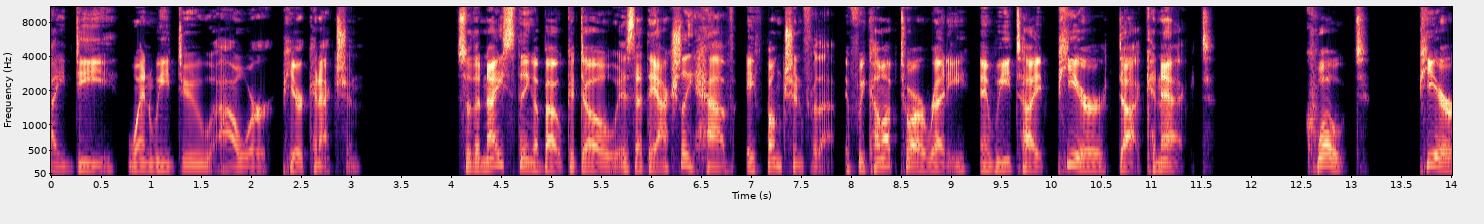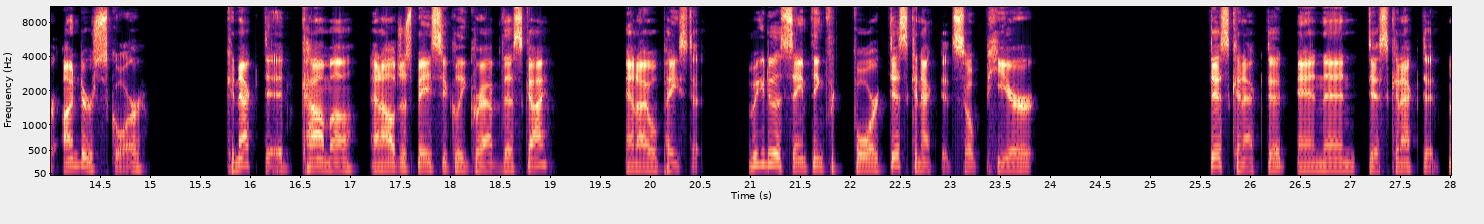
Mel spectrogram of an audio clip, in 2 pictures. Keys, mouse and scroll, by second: 3.5-4.8 scroll down 3, 4.8 scroll down 1, 5.3-6.0 scroll down 1, 6.0-7.3 scroll down 2, 7.3-7.9 scroll down 3, 8.1 scroll, 8.1 click, 8.6 Return, 9.6-16.3 typing, 19.1 click, 19.3 ctrl+c, 19.7 click, 20.0 ctrl+v, 20.5 click, 20.8 ctrl+c, 20.9 ctrl+v, 21.6 click, 21.7 click, 23.5 click, 23.6 click, 24.0 click, 24.5 click, 24.6 click, 24.9-27.6 typing, 26.4 click, 27.9 click.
